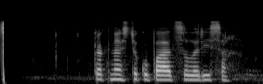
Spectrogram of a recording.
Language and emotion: Russian, neutral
